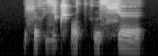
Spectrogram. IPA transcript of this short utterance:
ɬ ə x zʲ ɔ t͡ʃʼ ɔ t͡sʼ ɯ s ɕ ɛ

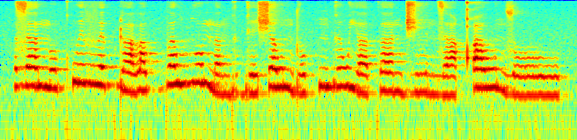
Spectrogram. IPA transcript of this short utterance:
z ɐ˦ n̪ o˨ kʷʰ e˥ v ɛ˦ kʷ ɖ ɐ˩ lˠ ɘ˨ kʷ b ɐ˥ w ʎ o˥ n̪ ɐ˩ ŋ ɡ ɨ˩ ɡ e˩ ʃ ɐ˥ w n d o˩ kʷ ŋ ɡ ɘ˥ w j ɐ˩ k ɐ˨ n d͡ʒ ɨ˩ n z ɐ˩ qʼ o˦ w n z o˩ w

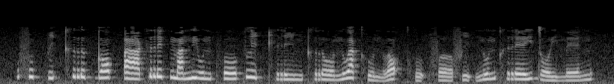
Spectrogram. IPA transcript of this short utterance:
f u˥˩ k̚ p i˦˥ ʔ kʰ r ɯ˥˩ k̚ d ɔː˦˥ k̚ ʔ aː˧ k r e˥˩ k̚ m a˦˥ n j u˧ n pʰ oː˦˥ k l i˥˩ ʔ kʰ r iː˧ ŋ kʰ r oː˧ n u˥˩ a̯ kʰ u˨˩ n l ɔ˥˩ ʔ kʰ u˨˩ ʔ f ɤː˧ f i˨˩ ʔ n u˦˥ n kʰ r eː˦˥ j d oː˧ j m e˦˥ n

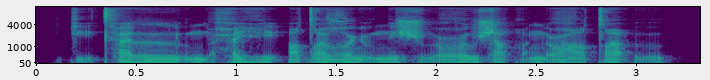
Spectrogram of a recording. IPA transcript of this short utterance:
k ḭ t̪ʰ a lː ṵ ŋ ḭ ħ i ɦ i ʔ a dˤ ɨ ʁʷ a ɳ ṵ n̪ i ʃ ṵ ʕ u ʃ a qʷ ḭ ŋ ṵ ʕ a tˤ i ʔ ṵ

